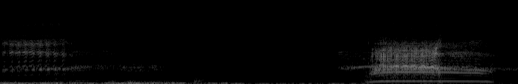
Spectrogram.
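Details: Farm sheep bleating twice: a bright, nasal cry at the opening, a quiet gap, then a louder, harsh, quavering bleat of under a second near the end.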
